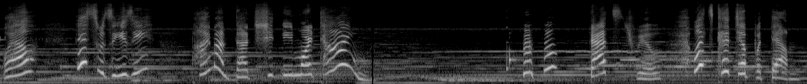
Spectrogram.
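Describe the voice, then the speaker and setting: A woman voicing a tiny, excitable, childlike fairy companion in a video game, squeaky and cutesy, with exclamatory delivery. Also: slow, pauses often, full character voice. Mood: cheerful, relieved. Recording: music behind the voice.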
